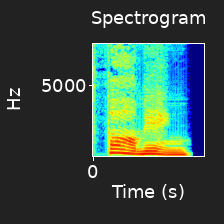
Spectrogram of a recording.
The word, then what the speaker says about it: pharming: See also DNS cache poisoning IT risk Mutual authentication Page hijacking References [p] - ^The word "pharming" is pronounced as "farm-ing".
